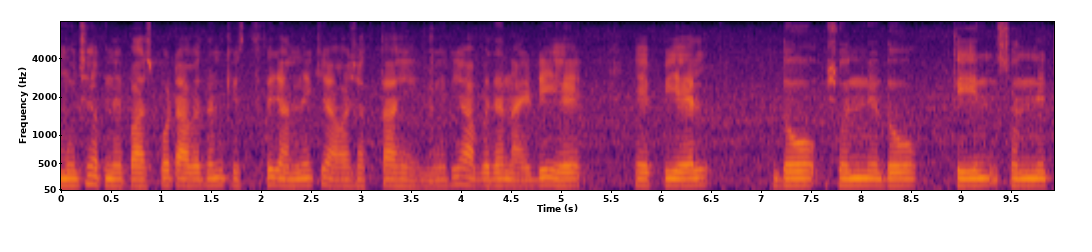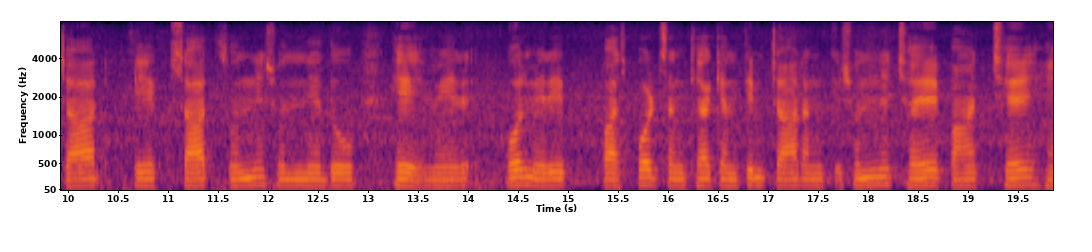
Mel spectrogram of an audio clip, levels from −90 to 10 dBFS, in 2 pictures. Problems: none marked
